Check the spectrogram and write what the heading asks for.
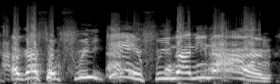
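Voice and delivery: laughing high and loud; giggling through the words; real laughter pitched high. Real, not acted. Laughing about free game.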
